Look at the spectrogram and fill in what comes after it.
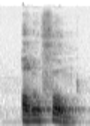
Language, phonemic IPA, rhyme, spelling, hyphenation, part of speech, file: Dutch, /ˌɑ.loːˈfoːn/, -oːn, allofoon, al‧lo‧foon, noun, Nl-allofoon.ogg
- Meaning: an allophone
